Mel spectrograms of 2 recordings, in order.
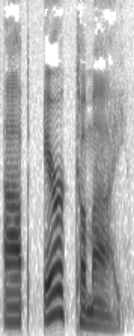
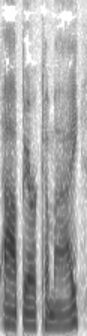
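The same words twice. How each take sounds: First: Op set apart from erkamai; split between words. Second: Said in the usual way. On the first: Shown as a demonstration. Teacher showing students the word split, op apart from erkamai. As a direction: say "op", break, then "erkamai" syllable by syllable. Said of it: "the op comes off as a syllable".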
